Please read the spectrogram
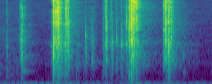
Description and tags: Cocking Automatic Shotgun Slow
Cocking back the chamber of an automatic shotgun.
Automatic, Cocking, Shotgun, Loading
